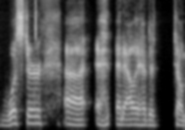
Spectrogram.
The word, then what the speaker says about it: Worcester: in but ali spent 15 years at the worcester i looked at the pronunciation worcester and allie had to tell me correctly worcester animal rescue league or also known as w-a-r-l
